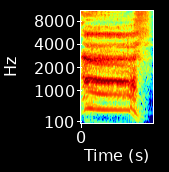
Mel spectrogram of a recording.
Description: Scout pain severe

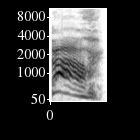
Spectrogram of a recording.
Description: Engineer gunslinger triple punch; final

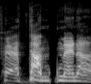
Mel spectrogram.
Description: Soldier negative vocalization, de; Verdammt, Männer.

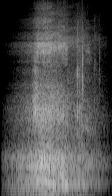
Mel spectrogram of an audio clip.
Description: Sword hit; "Head!"; Demoman

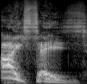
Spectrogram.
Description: cheers

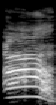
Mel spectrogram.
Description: Scout pain severe, fr

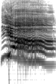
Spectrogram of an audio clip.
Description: battlecry, de; Hyaaaa!; Medic Sprachkommandos

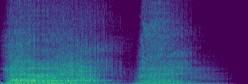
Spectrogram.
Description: Taunt yeti roar first

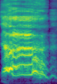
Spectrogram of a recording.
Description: pain severe; Scout

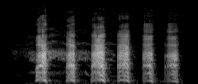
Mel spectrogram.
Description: Engineer laugh happy, es; Risa feliz 1

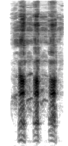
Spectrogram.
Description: laugh evil, es; Medic

